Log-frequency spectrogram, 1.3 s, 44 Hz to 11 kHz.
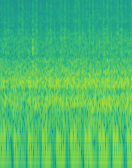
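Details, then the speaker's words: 1946 John Deere AR tractor, warm idle: steady, even light tap on each firing pulse; suspected valve train tapping, owner plans to check valve clearance on a cold engine. "sounds good other than that i can hear like a valve train tapping"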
